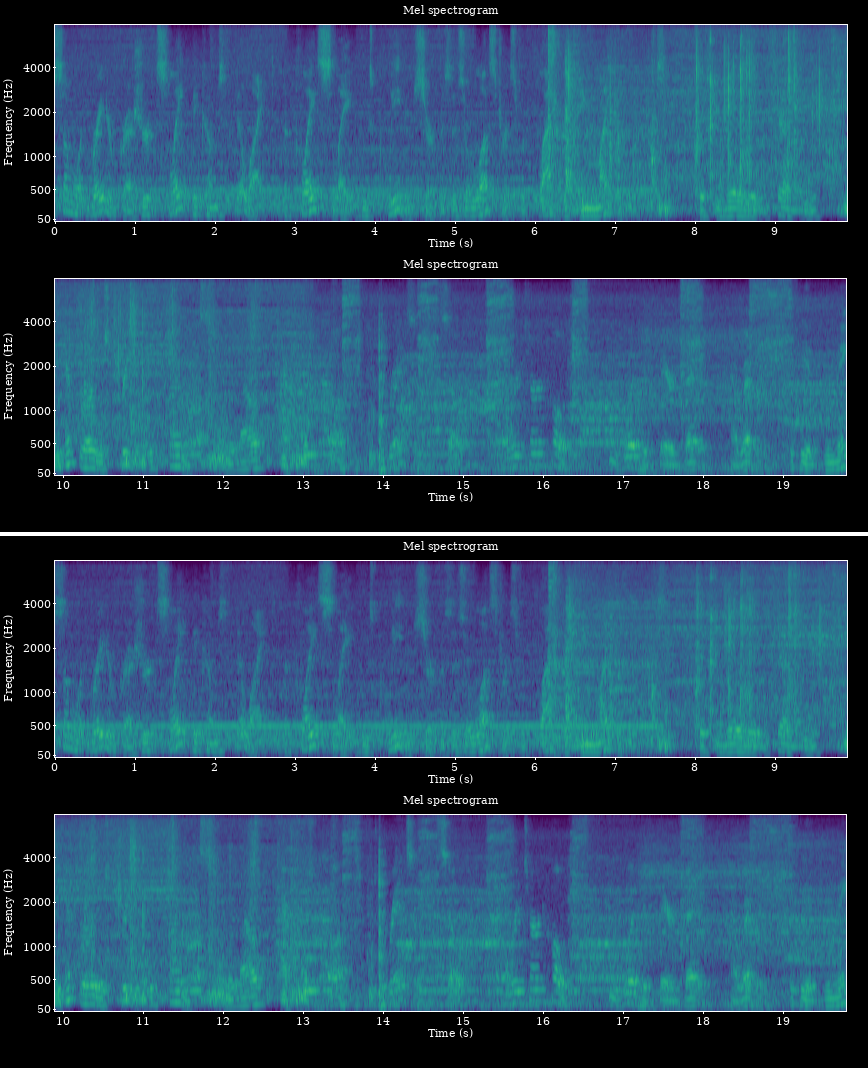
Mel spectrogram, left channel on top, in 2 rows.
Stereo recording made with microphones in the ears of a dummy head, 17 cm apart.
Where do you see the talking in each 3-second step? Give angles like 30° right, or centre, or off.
40° left, 40° left, 40° left, 30° left, 30° right, 20° right, 20° left.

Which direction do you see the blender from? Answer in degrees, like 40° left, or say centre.
10° right.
